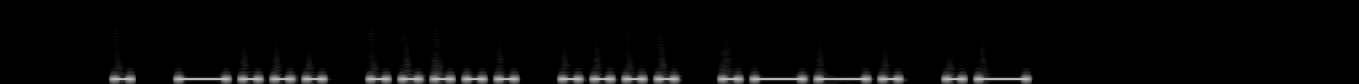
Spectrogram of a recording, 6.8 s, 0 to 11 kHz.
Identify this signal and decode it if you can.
Morse code, heard as a keyed tone, about 15 wpm, 700 Hz. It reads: EB5HPA
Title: DXCC-100 Call Signs - 6 Characters - Repeated 3x - 15wpm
